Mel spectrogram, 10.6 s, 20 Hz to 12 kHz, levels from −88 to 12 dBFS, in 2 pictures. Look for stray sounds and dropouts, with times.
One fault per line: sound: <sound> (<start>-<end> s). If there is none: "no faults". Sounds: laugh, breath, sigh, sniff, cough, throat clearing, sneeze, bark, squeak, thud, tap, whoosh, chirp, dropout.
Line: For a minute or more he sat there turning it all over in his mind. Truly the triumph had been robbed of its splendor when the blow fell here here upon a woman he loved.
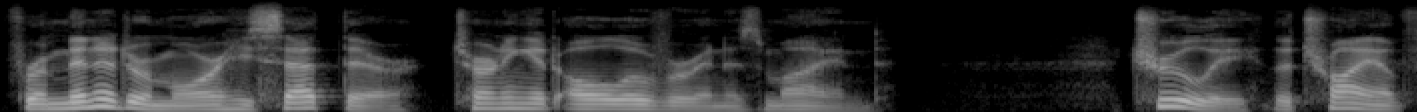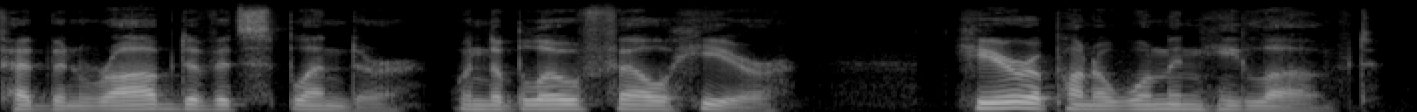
no faults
